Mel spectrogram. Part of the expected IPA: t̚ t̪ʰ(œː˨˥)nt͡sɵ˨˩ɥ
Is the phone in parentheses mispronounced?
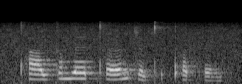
no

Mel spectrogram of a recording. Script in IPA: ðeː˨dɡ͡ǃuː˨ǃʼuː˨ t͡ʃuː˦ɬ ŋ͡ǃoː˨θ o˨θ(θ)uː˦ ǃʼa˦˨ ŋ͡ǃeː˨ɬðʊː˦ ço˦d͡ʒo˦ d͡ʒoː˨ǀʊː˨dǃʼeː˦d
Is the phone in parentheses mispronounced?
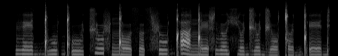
yes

